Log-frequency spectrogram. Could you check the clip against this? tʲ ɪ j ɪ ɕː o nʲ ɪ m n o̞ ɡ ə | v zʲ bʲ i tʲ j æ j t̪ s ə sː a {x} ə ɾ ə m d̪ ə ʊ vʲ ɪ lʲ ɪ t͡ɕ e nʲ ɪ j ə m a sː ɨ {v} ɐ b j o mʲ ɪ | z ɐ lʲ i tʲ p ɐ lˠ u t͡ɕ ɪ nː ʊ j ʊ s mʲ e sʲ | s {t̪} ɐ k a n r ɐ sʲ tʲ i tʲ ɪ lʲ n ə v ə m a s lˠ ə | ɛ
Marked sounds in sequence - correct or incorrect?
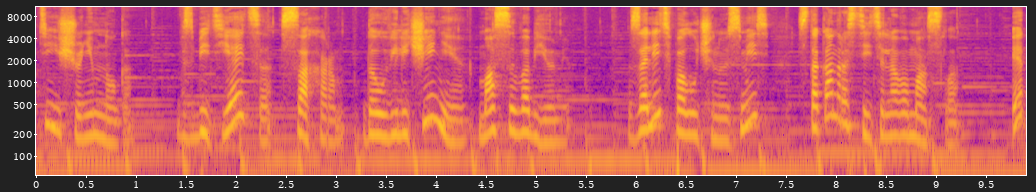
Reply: correct, correct, correct

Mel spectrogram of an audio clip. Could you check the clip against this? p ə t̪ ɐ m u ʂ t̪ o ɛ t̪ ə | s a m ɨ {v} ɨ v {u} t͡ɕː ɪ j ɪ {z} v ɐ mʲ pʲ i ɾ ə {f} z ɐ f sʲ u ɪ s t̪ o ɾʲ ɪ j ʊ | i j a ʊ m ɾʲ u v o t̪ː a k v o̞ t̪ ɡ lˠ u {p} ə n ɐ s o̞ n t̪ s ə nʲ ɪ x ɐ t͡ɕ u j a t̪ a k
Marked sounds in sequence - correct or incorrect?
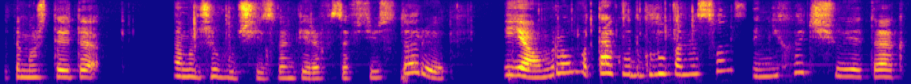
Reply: incorrect: ʐ, correct, correct, correct, correct

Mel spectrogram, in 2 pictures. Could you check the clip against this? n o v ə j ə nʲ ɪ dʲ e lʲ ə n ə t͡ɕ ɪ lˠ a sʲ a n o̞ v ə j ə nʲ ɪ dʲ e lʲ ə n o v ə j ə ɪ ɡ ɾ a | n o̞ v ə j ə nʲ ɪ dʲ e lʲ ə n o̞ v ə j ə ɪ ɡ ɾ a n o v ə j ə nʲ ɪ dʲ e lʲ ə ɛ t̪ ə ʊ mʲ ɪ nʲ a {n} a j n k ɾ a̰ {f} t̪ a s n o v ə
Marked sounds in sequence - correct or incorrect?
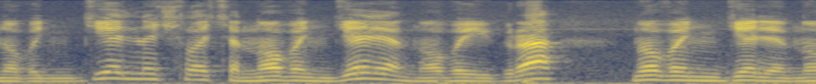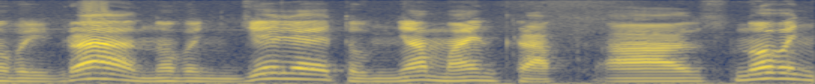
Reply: incorrect: m, correct

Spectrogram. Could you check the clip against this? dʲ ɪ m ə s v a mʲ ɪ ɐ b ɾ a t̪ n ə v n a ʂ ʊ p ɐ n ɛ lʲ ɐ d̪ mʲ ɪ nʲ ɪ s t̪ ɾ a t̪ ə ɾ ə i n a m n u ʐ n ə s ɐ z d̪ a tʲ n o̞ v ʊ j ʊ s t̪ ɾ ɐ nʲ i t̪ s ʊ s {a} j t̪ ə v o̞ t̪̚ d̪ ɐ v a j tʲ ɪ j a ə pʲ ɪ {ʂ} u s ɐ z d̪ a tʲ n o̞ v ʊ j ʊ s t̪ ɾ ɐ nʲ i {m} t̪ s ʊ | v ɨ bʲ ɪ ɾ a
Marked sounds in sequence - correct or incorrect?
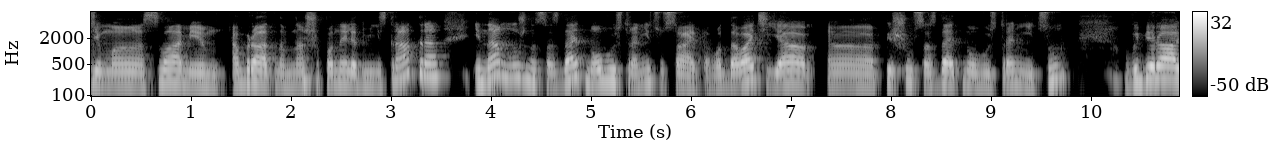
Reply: correct, correct, incorrect: none

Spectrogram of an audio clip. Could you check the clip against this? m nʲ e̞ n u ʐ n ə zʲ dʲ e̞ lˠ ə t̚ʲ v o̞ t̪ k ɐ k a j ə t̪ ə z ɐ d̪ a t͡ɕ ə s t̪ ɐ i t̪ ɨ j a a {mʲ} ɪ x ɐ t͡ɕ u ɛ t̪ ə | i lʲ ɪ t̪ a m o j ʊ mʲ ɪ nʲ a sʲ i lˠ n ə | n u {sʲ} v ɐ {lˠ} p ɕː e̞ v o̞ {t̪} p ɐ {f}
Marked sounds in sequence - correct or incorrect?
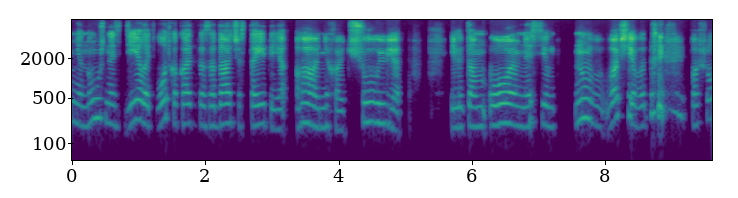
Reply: incorrect: nʲ, incorrect: none, incorrect: none, correct, incorrect: ʂ

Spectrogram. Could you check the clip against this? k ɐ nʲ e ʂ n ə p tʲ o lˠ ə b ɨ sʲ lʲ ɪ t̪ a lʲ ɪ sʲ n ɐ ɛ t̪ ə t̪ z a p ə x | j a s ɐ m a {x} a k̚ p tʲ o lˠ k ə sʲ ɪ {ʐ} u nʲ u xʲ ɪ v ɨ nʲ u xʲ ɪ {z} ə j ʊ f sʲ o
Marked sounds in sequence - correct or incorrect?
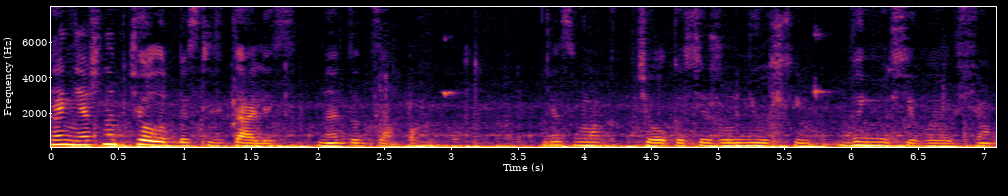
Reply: incorrect: k, correct, incorrect: v

